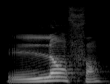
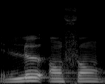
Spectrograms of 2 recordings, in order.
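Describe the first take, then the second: First: The vowel of le is dropped: lenfant. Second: Both vowels are pronounced, le then enfant. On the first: The speaker calls it right. "we just transform it into this generic L apostrophe" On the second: The speaker calls it wrong. "sounds a bit strange"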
